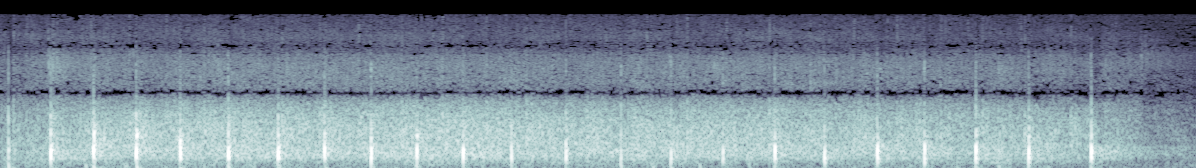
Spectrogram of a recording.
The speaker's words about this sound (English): And I think that's great news. Shall we give him a clap?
